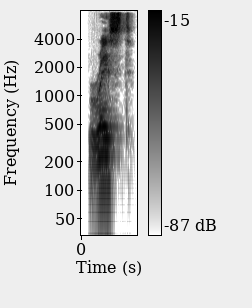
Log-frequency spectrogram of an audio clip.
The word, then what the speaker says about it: wrist: Y la W en palabras que empiezan con WR también es muda. Y solamente pronunciaríamos desde la R hacia adelante. Wrist, wrinkle, no trate de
